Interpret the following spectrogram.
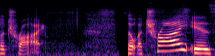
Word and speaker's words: trie: a try so a try is spelled t r i e and it's actually from retrieval but sadly it's still pronounced try just to confuse you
